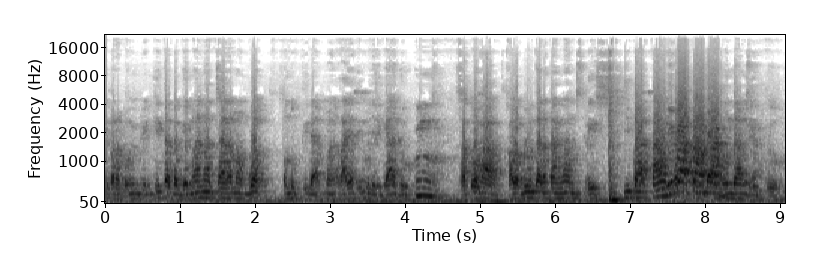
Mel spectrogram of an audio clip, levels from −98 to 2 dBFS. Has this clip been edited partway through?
no; 0 cuts

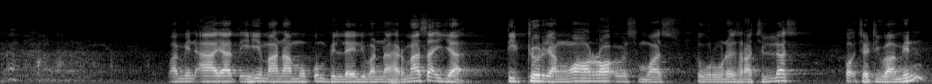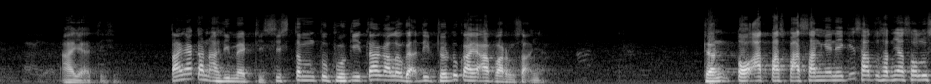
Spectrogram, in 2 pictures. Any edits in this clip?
yes; 1 cut; at 1.8 s

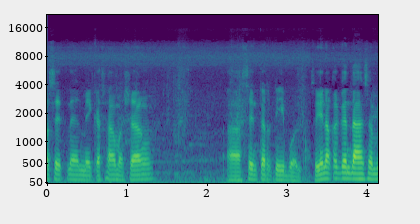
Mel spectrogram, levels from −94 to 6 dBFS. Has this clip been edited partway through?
yes; 1 cut; at 3.2 s

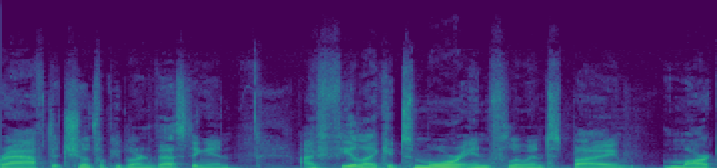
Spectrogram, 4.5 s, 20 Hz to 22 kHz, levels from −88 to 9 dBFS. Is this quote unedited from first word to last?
yes; 0 cuts

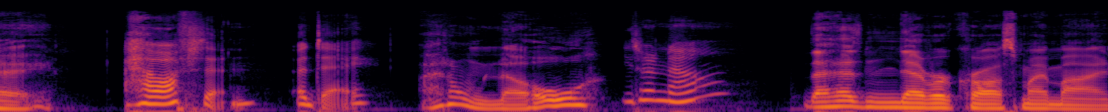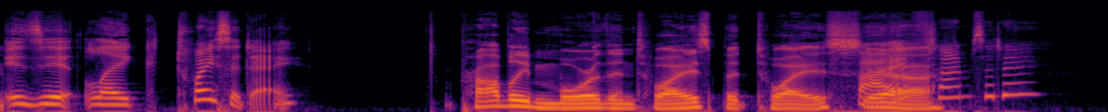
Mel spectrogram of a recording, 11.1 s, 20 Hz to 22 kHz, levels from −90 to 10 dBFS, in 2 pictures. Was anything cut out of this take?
yes; 1 cut; at 5.5 s

